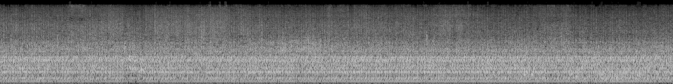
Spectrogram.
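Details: John Deere X540 mower that came in crank-no-start with no spark, idle about a year; both coils found dead, failed module swapped. Twin holds a smooth, even idle with steady exhaust pulse, no misses or stumbles: normal running after repair.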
